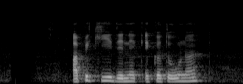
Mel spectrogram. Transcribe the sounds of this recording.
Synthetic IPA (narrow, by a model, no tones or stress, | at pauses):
ɐpikiːd̪enekekot̪uunat̪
